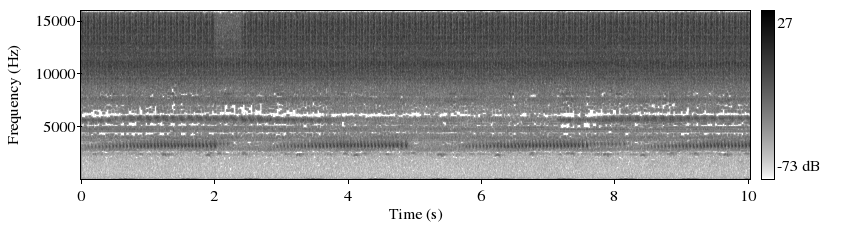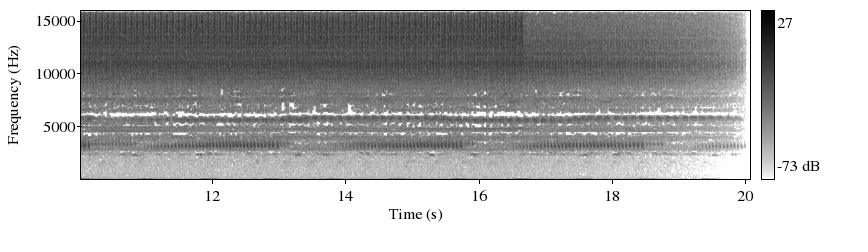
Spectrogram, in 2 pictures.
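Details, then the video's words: Crickets trill at night in an evenly pulsed rhythm, with high bursts of about one and a half seconds and short gaps between them, over a steady shrill drone; the sound fades out at the very end. "Cricket Sounds"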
